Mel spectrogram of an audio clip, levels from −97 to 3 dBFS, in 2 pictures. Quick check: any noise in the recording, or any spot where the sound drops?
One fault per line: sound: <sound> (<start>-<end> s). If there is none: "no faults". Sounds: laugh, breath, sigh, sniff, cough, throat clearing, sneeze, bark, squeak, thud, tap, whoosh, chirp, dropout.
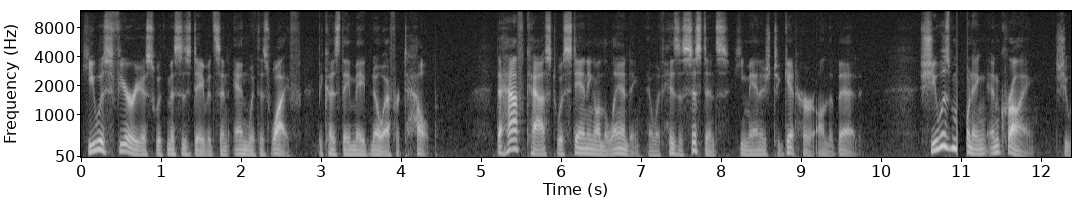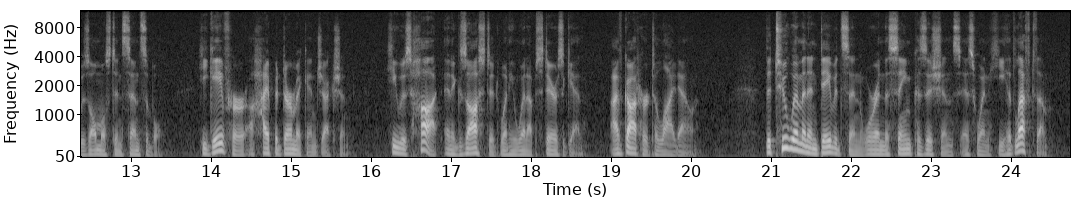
sound: dropout (11.0-11.1 s)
